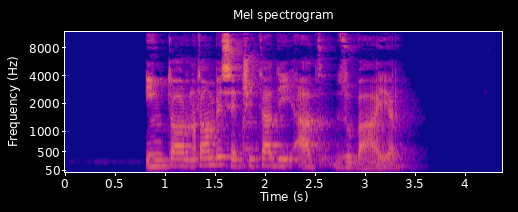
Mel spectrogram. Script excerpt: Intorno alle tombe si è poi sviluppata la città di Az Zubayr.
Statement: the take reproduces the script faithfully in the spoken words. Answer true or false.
false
